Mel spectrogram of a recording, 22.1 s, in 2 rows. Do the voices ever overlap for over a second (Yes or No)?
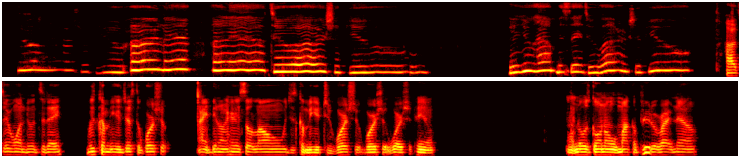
No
